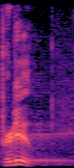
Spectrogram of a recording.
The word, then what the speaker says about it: Purdue: But from there he was off to Purdue, which is pronounced Purdue, where he excelled in mathematics.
